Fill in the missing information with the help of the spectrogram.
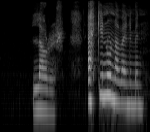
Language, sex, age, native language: Icelandic, female, 10, Icelandic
